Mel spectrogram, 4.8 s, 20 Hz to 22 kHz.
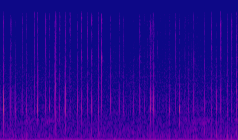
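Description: Fingers tap a frozen floral foam sponge coated in foam dust, producing a quick, steady run of light, dry patter taps. Each tap is a short click with a midrange tone around 860 Hz and a bright edge, dying away almost instantly over a quiet background.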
